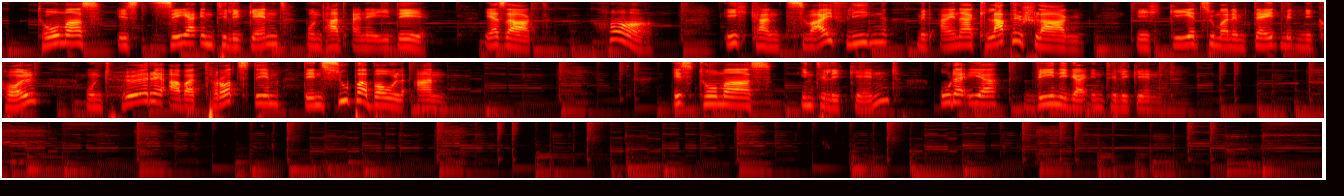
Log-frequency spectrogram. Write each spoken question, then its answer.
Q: Ist Thomas intelligent oder eher weniger intelligent?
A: Er ist sehr intelligent. Thomas ist sehr intelligent.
